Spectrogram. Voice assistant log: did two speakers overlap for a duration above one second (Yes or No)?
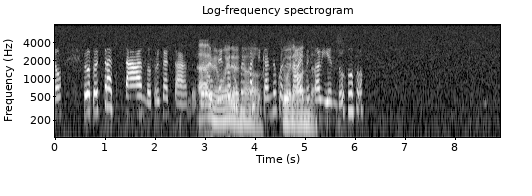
Yes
